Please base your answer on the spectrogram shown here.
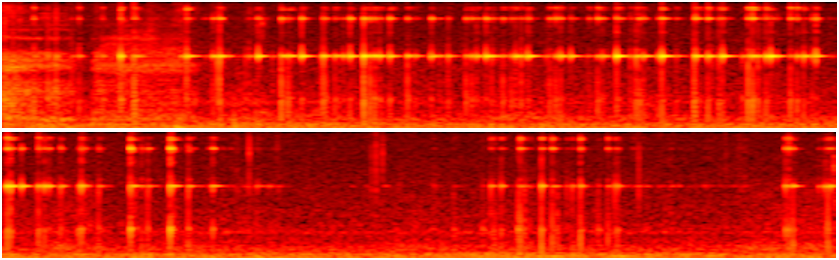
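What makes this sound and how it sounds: A black handmade ceramic mug in a beaker style with spikes is tapped in quick, irregular bursts. The taps make light, bright clinks with a high ringing tone that dies away quickly. They are densest over the first seven seconds, then thin out to a few scattered taps near the end.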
